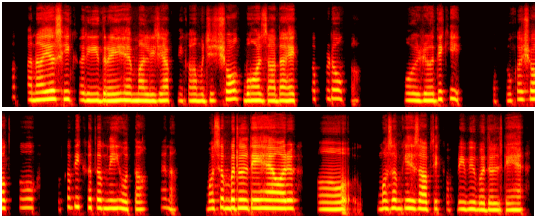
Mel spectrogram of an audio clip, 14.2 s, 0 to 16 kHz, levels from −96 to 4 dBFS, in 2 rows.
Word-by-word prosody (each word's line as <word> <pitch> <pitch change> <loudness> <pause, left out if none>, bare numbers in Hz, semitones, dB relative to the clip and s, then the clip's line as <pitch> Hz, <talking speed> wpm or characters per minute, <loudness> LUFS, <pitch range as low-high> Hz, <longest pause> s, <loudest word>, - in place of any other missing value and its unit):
आप 355 - -26
अनायस 275 +3 +3
ही 285 - +2
खरीद 240 -3 -1
रहे 230 +1 +4
हैं, 245 -1 +3
मान 235 0 +4
लीजिए 230 +1 +2
आपने 235 -1 -5
कहा 230 0 -3
मुझे 225 +1 -1
शौक़ 280 +4 -1
बहुत 240 +1 +3
ज़्यादा 230 0 -1
है 235 0 +3
कपड़ों 295 +5 -9
का 290 -4 -23 0.6
और 235 -1 0
देखिए, 280 +3 -5 0.5
कपड़ों 230 +3 -15
का 275 +4 -7
शौक़ 285 0 -1
तो 305 0 -10 0.4
कभी 325 +1 -4
ख़त्म 300 -3 -4
नहीं 280 0 0
होता, 250 -1 -3 0.2
है 310 - -17
ना? 250 -4 -9 0.4
मौसम 275 +2 -2
बदलते 290 0 +5
हैं 285 -1 +6
और 275 0 +5
अ, 275 -3 -4 0.8
मौसम 270 +1 -2
के 280 +1 -1
हिसाब 265 -2 +2
से 260 +1 -9
कपड़े 250 0 -9
भी 250 +1 0
बदलते 230 -1 -1
हैं 230 0 0
255 Hz, 175 wpm, -21 LUFS, 235-285 Hz, 0.8 s, हैं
